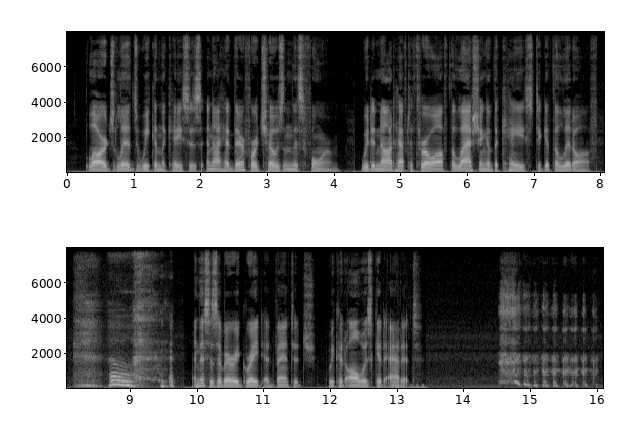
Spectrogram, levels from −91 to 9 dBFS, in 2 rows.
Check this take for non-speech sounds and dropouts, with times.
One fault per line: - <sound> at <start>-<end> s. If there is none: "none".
- laugh at 8.1-9.7 s
- laugh at 14.5-16.1 s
